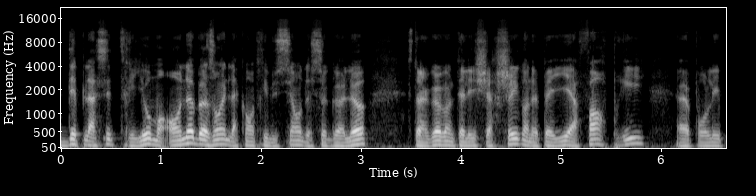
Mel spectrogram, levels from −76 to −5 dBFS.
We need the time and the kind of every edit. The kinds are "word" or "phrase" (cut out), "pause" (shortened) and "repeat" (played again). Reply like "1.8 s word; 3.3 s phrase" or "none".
none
